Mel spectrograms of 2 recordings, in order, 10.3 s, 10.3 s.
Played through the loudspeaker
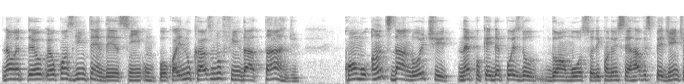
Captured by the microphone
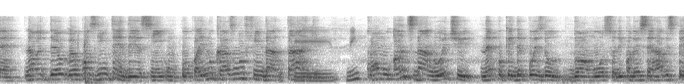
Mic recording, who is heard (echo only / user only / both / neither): both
